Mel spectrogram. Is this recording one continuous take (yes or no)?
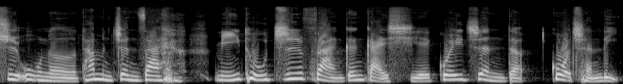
yes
